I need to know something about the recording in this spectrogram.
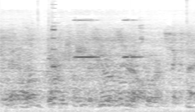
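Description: A handheld radio beeps briefly.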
